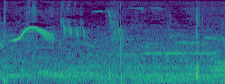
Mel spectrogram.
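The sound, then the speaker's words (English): Birds sing outdoors in a park in Berlin on a crisp autumn day, in a short burst of clear, rising whistles and quick chirps over a soft, steady background hum, moderately loud, with no one talking. “Birds serenaded me. Ah, just listen.”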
